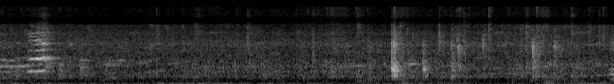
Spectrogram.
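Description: Chickens cluck in a coop built above a catfish pond, a few soft, scattered calls standing out over a quiet, hissy background.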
